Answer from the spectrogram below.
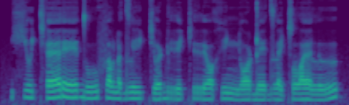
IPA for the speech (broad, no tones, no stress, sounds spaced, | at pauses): ç ɯ cʰ ɛ ɾ e d̪ u f i lˠ ɳ ə d l i c ɯ ɖ rʲ ə c rʲ ɔ x i ɲ ɔ ɖ e d l ɛ c lˠ ɛ l ɯ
